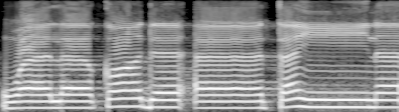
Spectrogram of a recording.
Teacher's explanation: Aaina huruf ta kita ayun sekali karena di depannya terdapat ya sukun. Huruf na kita panjangkan dua harakat karena terdapat alif di depannya.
